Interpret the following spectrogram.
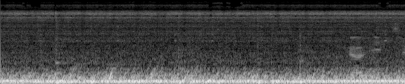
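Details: Lexus LS430 2003-2006 3UZ-FE VVT-i V8 on an original harness adapted plug and play to an IS200 manual, idling during diagnostic active tests after ACIS checked fine: steady, even low hum with no knocks or misses; normal idle.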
